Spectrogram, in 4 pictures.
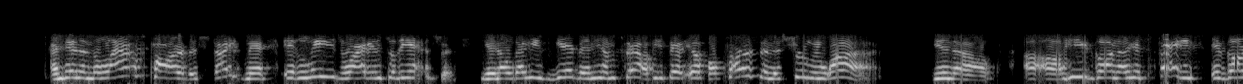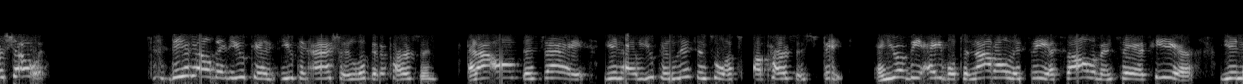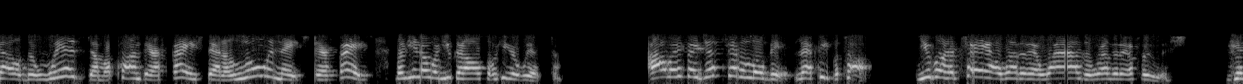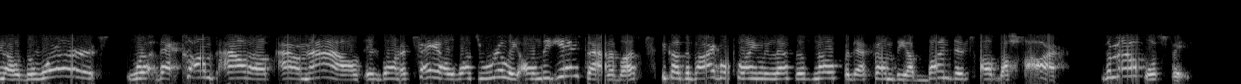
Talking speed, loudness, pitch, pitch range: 195 wpm, -21 LUFS, 280 Hz, 255-335 Hz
